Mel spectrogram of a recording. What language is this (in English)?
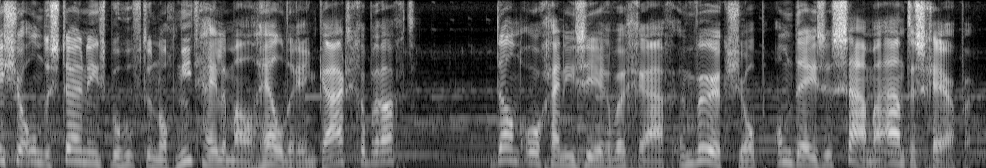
Dutch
